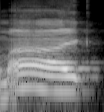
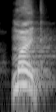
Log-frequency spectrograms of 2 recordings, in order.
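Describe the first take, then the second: First: The name is called in a friendly, playful tone. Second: The name is called in an alarming, serious tone. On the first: It is a casual, friendly greeting. ""Hey, yo, that's us." ... You'll be more playful" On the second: Something is wrong. "you're gonna be like, "Whoa, what's going on?""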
